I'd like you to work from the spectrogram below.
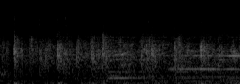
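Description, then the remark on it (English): An audience claps for themselves, producing a dense, steady patter of many hands that holds at an even level for a couple of seconds, with faint voices mixed in beneath it. “Clap for yourself.”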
